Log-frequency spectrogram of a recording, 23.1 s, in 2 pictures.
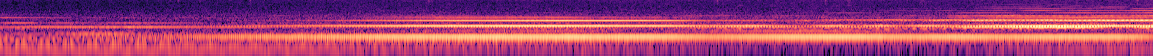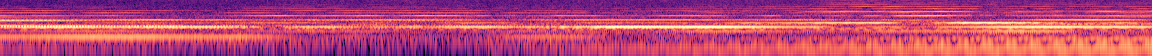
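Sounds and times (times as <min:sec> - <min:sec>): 
clarinet imitating a tornado siren: 0:00.0 - 0:23.0.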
